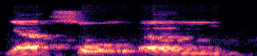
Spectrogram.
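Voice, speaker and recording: A man from Nigeria with a Nigerian accent giving a tech presentation, unhurried and filling pauses with many ums. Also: medium pitch, monotone, dark tone. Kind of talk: conference presentation. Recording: roomy, slightly dull sound.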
